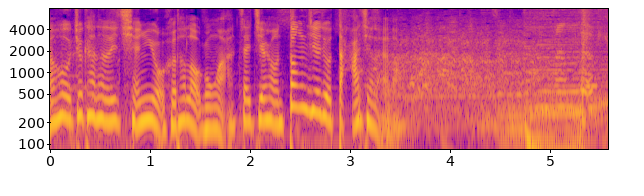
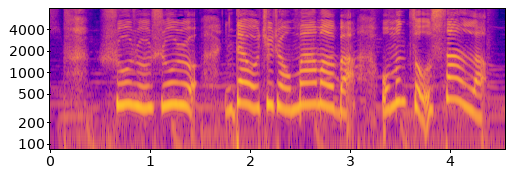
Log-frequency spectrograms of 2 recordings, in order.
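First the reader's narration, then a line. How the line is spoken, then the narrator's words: Tearful little girl. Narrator (Chinese): 七八岁的小萝莉，一脸泪水的哭着说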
